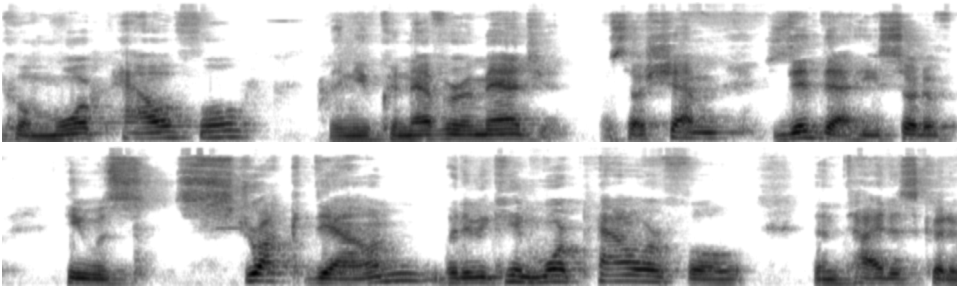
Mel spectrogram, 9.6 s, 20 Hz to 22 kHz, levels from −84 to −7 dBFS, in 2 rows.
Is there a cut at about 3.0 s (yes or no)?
yes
